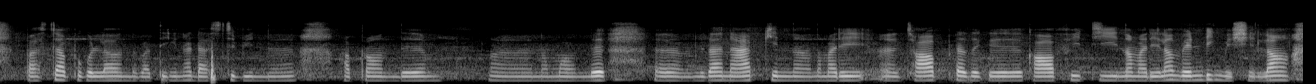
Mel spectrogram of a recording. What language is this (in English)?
Tamil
